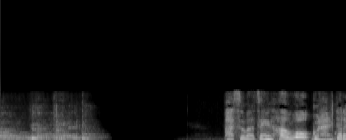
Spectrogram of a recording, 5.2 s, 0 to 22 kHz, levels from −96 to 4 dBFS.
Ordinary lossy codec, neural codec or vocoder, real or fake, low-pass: none; codec, 16 kHz, 4 kbps, X-Codec, WavLM features, trained on Multilingual LibriSpeech; fake; none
